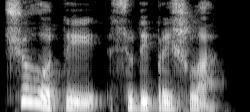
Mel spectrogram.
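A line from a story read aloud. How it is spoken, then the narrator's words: Stern icy question. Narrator (Ukrainian): суворо запитав її крижаний місяць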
